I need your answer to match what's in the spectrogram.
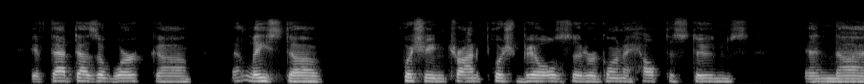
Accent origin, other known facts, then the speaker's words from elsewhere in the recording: Morgantown, West Virginia, United States; I grew up in Morgantown. Age 19, I joined the Marine Corps. Spent 26 years in the Marine Corps. Retired in 98 as major. Came back here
